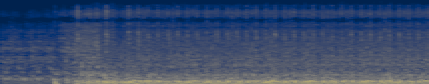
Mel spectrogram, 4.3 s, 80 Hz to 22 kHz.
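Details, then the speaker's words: 1970s VW bay window campervan, air-cooled, first start in over 30 years after freeing seized engine, started via jumper wire to starter: short crank then catches into steady even air-cooled idle chatter; starts and runs fine. "Just like that, she works."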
